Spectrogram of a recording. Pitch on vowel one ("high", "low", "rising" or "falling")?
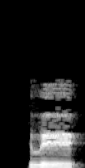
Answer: high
